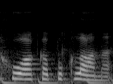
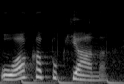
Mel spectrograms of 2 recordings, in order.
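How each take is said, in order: First: The double L sounds like an l. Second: The double L sounds like a y. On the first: The speaker calls it wrong. "ніяка не «Хуака Пуклана», як вам скаже TripAdvisor" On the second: The speaker calls it right. "вимовляється як «Уака Пук'яна»"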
